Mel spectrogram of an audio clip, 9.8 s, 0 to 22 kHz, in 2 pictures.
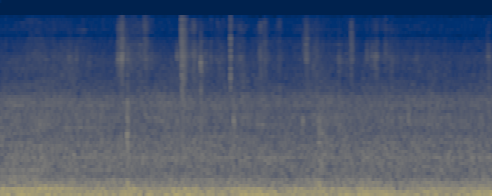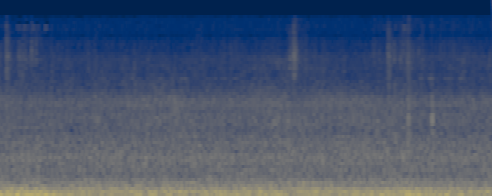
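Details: Mitsubishi L200 Classic, heavy low rumble with rough uneven drone under acceleration, engine down on power; cause unclear.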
